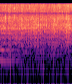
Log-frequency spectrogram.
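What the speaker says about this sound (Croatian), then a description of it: "Krumpir ćemo dodati na malo ulja" Potatoes frying in a little oil in a pan, a steady bright sizzle, close and even throughout with a faint clink or two.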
